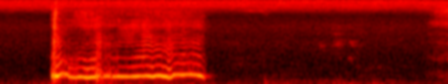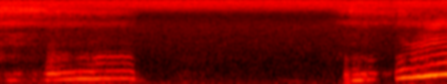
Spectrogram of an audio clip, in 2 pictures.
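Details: Female British Shorthair cat asleep and snoring, giving tonal, squeaky breath sounds lasting one to one and a half seconds and recurring about every three to four seconds, with near silence in between.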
